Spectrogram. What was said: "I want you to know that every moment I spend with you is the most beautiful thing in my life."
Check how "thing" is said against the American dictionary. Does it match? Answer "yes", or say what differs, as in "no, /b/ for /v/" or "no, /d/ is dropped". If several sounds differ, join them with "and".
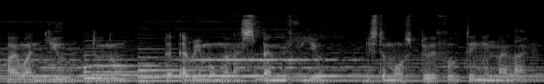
no, /t/ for /θ/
